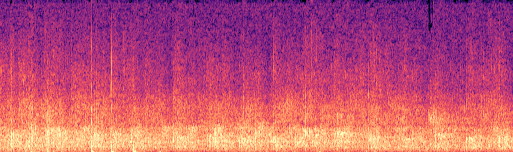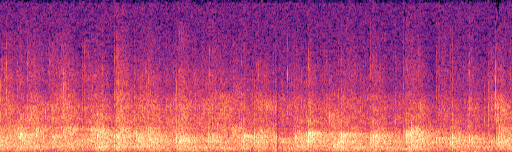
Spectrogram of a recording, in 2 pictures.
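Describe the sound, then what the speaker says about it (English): An audience at a children's school play about Betsy Ross applauds, a steady wash of many hands clapping that carries on for about ten seconds with a few sharper claps near the start. "Can we get another round of applause for wonderful kids?"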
